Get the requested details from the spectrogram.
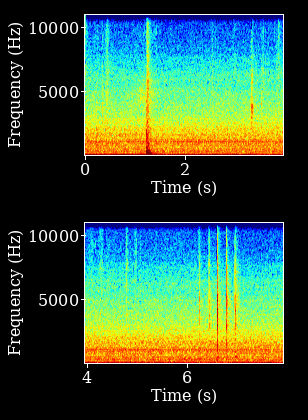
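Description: A small plastic container taps and clicks on a table.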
